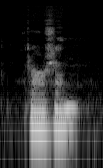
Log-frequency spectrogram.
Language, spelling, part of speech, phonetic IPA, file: Polish, rożen, noun, [ˈrɔʒɛ̃n], LL-Q809 (pol)-rożen.wav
